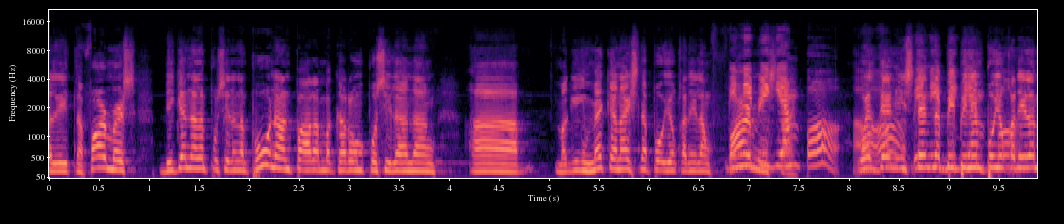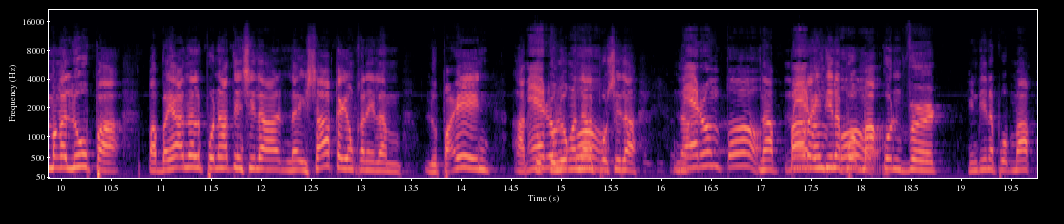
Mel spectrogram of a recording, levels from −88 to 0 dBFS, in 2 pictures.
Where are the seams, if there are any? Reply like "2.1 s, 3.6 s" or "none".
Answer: none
